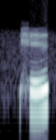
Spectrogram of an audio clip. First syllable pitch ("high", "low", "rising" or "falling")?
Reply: rising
